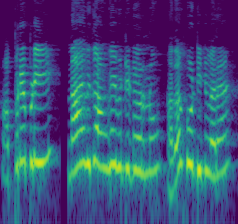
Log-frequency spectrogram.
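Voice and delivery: loud, high-pitched comeback; defiant retort. Acted. Husband goading wife about bringing his girlfriend here, defiant. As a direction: argue back at the top of the range.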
